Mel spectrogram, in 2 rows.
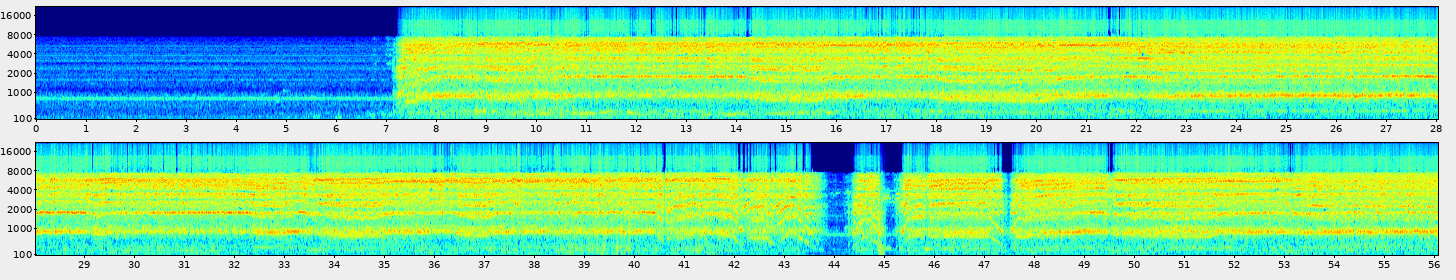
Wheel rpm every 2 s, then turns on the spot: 0, 0, 0, 20, 210, 230, 230, 220, 230, 220, 220, 220, 210, 220, 230, 230, 220, 220, 230, 230, 220, 140, 50, 170, 190, 210, 220, 210.
none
